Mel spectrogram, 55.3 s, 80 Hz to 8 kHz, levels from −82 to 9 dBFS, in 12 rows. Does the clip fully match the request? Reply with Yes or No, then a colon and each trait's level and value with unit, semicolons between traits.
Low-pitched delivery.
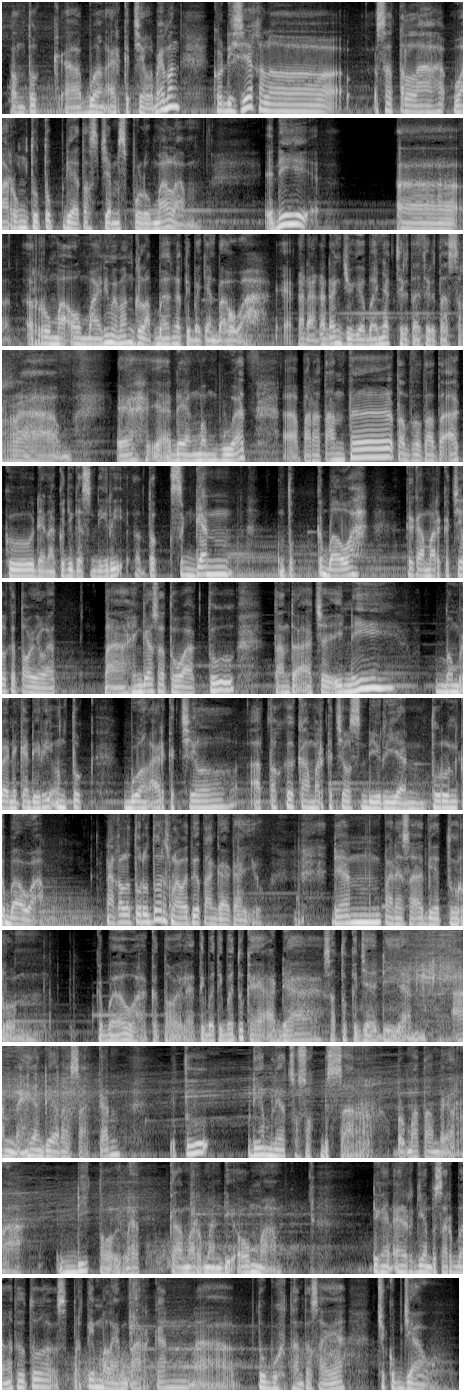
Yes: low, 120 Hz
